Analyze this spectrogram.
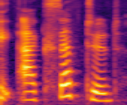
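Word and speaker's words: accept: तो इस वर्ड की करेक्ट प्रोनाउंसिएशन है एक्सेप्ट। एक्सेप्ट। यहां पर आप स्ट्रेस दे रहे हैं वर्ड के पहले हिस्से पे। इस वर्ड के दो हिस्से हैं, एक् और सेप्ट, पर आप स्ट्रेस दे रहे हैं एक् पर, तो आप कह रहे हैं एक्सेप्ट।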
